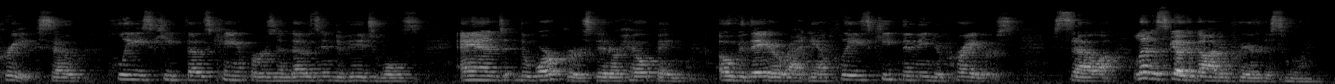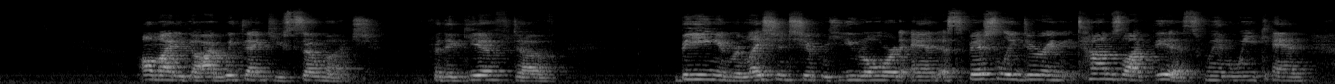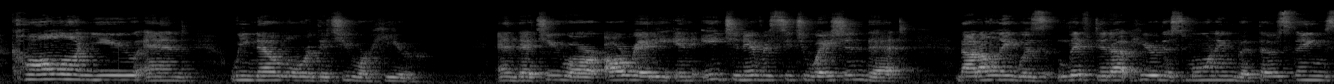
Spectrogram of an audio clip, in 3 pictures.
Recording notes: Edited version of live worship service from April 19, 2020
